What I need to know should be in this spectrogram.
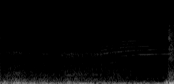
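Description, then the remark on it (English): A cat lets out a drawn-out, wavering meow that rises into a yowl, fairly quiet over a low rumbling background, cut off by a brief thump at the end. “We have to lock her in the basement at night because she comes up and howls outside our door all night, wakes the kids up, or every night.”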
